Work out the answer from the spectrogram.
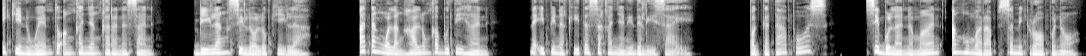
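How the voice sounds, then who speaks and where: Female narrator, Filipino accent, lower register, dry close sound, for scripted romantic drama storytelling. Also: normal speed, warm tone, no echo.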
